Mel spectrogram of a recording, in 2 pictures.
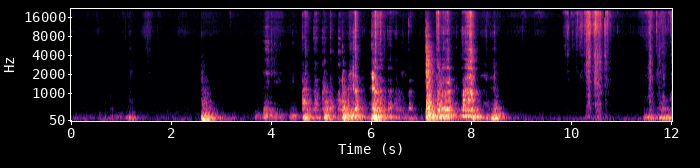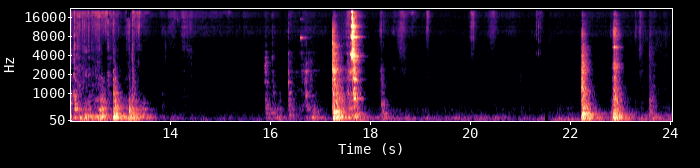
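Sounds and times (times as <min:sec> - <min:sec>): scraping and handling noises: 0:09.8 - 0:14.5.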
